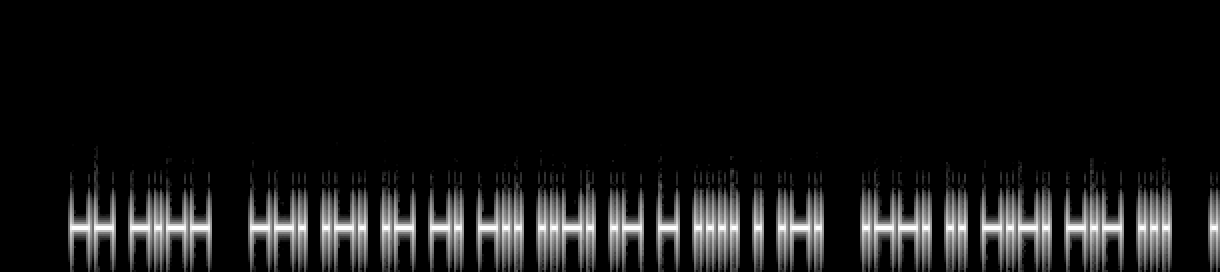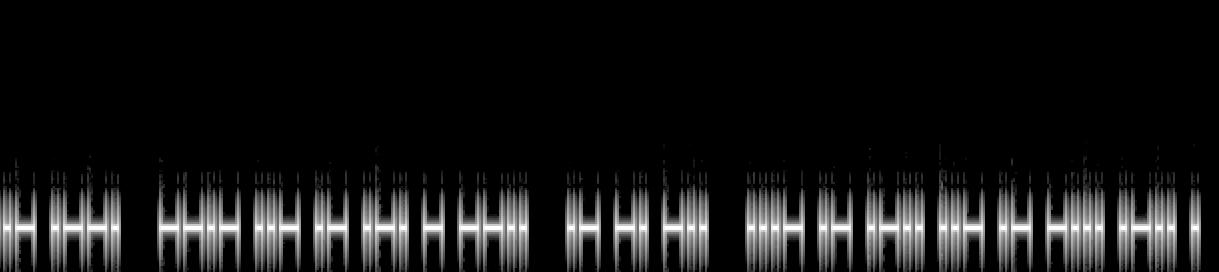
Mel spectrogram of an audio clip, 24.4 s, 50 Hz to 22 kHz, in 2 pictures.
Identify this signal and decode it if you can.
Morse code, heard as a keyed tone, about 20 wpm, 700 Hz. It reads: MY GRANDFATHER PICKS UP QUARTZ AND VALUABLE
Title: Pangram Challenge v2 - 20wpm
